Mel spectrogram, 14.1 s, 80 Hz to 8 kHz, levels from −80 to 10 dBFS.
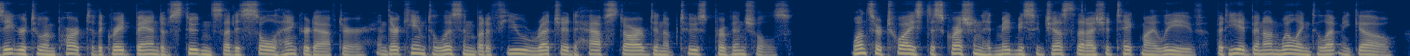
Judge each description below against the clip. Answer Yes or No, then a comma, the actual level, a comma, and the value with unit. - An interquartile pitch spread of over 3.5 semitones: No, narrow, 2.6 semitones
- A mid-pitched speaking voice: Yes, medium, 145 Hz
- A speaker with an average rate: No, fast, 225 wpm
